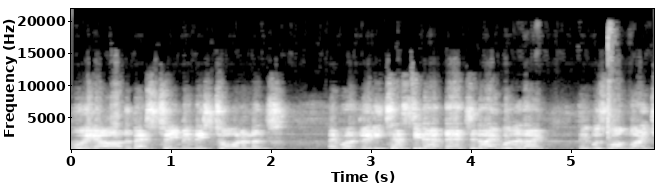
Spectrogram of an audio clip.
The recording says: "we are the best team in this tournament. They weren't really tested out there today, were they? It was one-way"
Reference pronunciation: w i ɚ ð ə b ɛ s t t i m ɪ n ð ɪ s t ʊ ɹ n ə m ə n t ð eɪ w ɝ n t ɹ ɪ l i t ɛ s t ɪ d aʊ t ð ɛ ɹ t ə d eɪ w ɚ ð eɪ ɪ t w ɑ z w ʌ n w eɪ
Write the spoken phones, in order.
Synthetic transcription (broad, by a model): w i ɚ ð ə b ɛ s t t i m ɪ n ð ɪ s t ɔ ɹ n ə m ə n t ð eɪ w ɝ n t ɹ ɪ l i t ɛ s t ɪ d aʊ t ð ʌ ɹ t ə d eɪ w ɚ ð eɪ ɪ t w ɑ z w ʌ n w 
